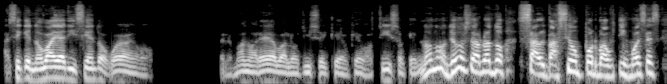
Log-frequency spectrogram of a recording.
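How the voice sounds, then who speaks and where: A man from Peru with a Peruvian accent, teaching doctrine in a sermon, repeating key words and asking and answering his own questions, with a lively, joking manner. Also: on the high side, no room sound, clean studio sound. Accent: Peruvian Spanish. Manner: lively, jokes with listeners. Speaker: preacher.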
